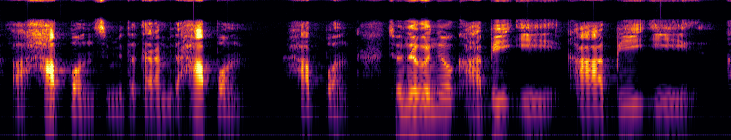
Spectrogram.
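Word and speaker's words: Hapon: 딜리꼬는 뭐 그러면 딜리꼬 합본 합본 이게 중요한데 발음이 앞에 강세가 있으면 마용 합본 앞에 강세 있으면 오후입니다. 아까 배웠다시피 오후 인사 마용 합본. 근데 뒤에 강세가 붙어가지고 합본 하면 일본이 됩니다.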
